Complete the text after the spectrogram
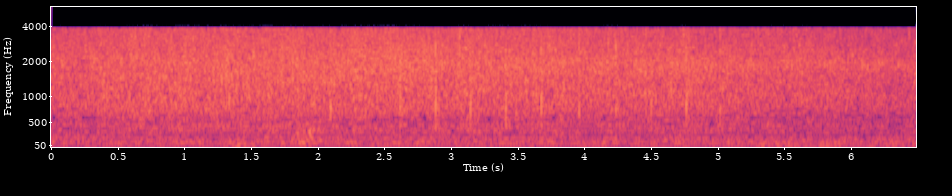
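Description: Loud, dense clapping from a crowd holds a steady roar for several seconds, countless overlapping claps blurring into a continuous patter with no voices.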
